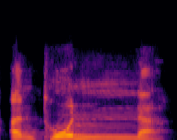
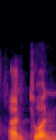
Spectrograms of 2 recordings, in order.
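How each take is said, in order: First: The n sound is held and doubled. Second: The n sound is short and single. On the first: The speaker calls it right. "Has a shadda on it" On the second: The speaker calls it wrong. "Don't say antun"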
